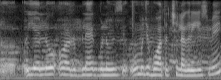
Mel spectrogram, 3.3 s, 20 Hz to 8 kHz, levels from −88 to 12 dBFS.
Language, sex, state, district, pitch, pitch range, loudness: Hindi, female, Chhattisgarh, Raipur, 225 Hz, 215-265 Hz, -13 LUFS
